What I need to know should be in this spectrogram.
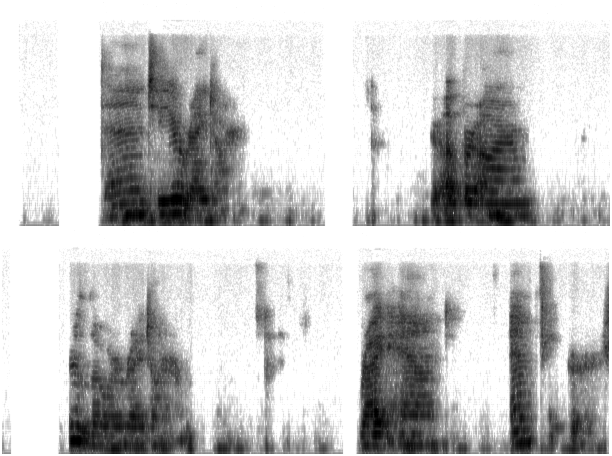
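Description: A woman speaks calmly in pauses, heard through a microphone.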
